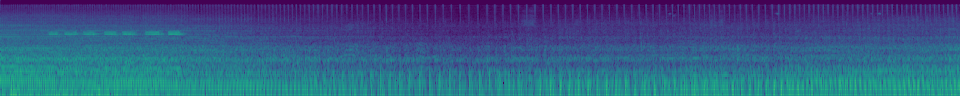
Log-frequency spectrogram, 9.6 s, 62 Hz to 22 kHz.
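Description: Yamaha R15M single-cylinder motorcycle on the move: wind rush and low road rumble on the helmet camera's microphone, with the engine's steady note fading away after about two seconds. Between about half a second and two seconds in, a quick run of five short high beeps.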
